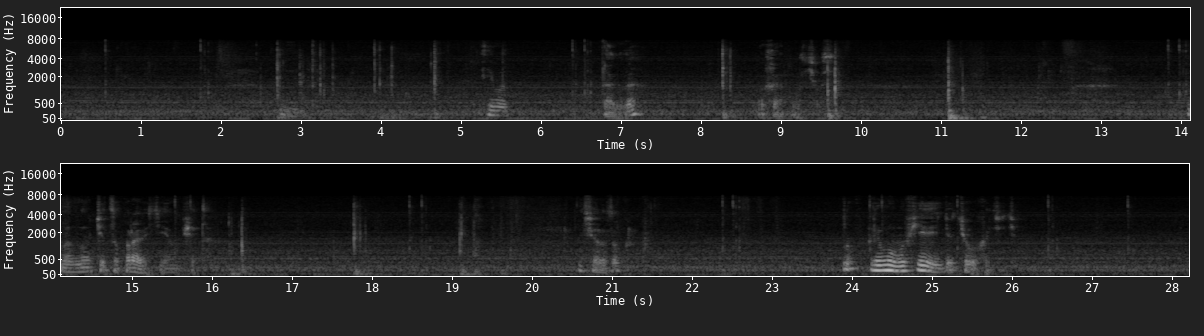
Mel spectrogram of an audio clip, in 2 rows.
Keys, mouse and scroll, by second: 3.3 ctrl+z, 4.0 ctrl+z, 13.8-15.7 drag, 16.2 Return, 17.8 Delete, 18.4 click, 19.1 Delete, 22.4-25.4 drag.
